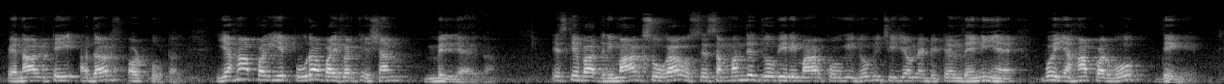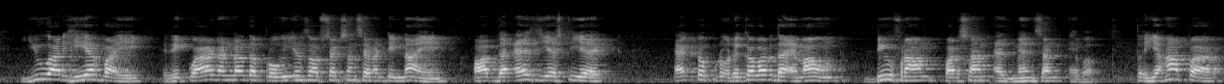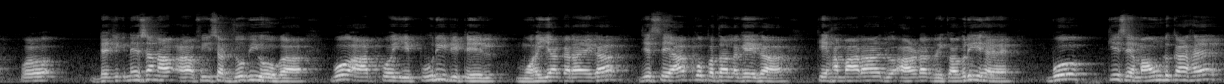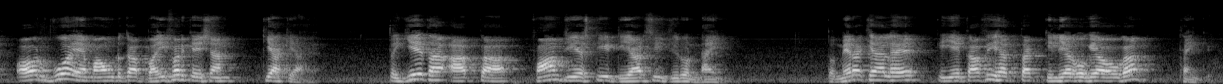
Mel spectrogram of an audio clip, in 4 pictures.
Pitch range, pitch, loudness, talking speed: 155-195 Hz, 175 Hz, -17 LUFS, 155 wpm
